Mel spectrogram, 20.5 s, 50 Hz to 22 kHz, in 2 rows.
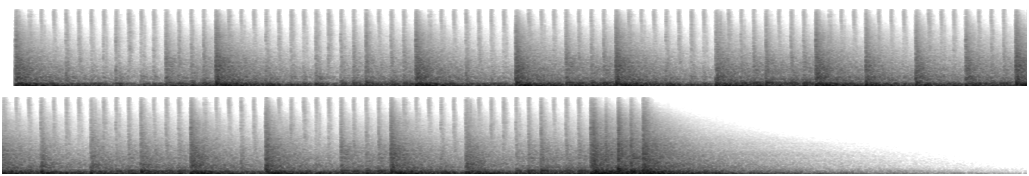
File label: Basic Accents 16th feel 5 Grundsounds; Dark City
